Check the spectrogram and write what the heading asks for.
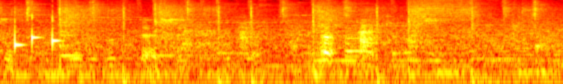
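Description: Background music with a steady low bass, under faint voices, with three short high-pitched yelps right at the start.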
